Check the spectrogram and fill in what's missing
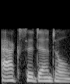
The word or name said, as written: accidental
